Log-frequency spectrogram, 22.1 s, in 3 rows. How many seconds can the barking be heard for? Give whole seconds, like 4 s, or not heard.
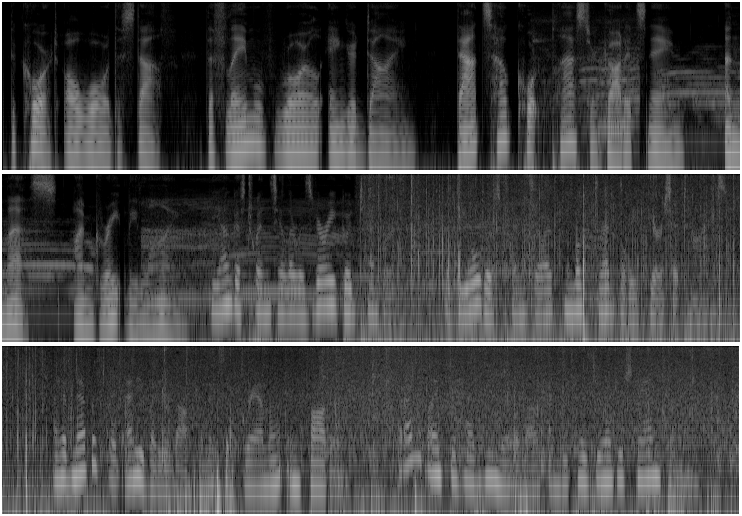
not heard.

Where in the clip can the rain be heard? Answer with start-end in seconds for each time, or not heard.
10.9-22.1.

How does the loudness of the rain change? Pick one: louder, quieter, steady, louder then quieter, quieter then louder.
steady.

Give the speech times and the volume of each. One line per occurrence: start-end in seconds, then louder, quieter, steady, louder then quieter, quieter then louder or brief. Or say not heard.
0.1-21.9 steady.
